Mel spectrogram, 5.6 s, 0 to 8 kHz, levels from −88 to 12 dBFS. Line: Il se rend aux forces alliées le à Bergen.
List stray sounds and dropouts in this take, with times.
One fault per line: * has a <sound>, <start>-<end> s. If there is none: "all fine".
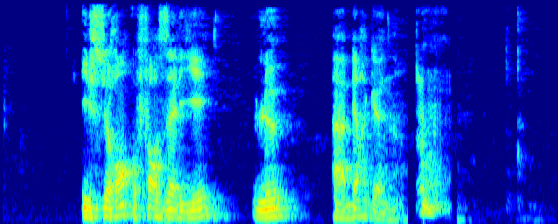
* has a throat clearing, 4.2-4.5 s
